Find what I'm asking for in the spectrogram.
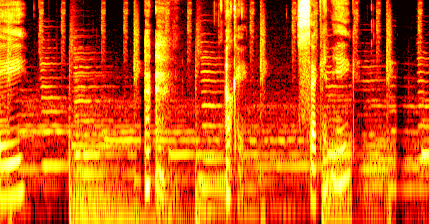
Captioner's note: clears throat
